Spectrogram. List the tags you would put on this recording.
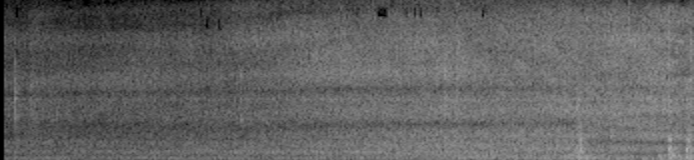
Soundscapes > Urban
city driving tyres

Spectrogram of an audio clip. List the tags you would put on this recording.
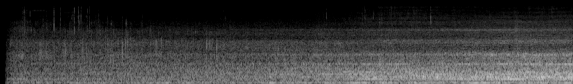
Sound effects > Vehicles
city tram public-transport

